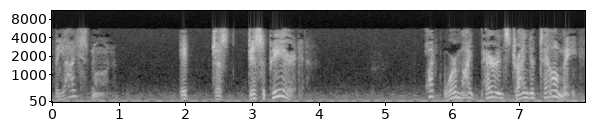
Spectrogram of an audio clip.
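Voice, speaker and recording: Determined rebel starship pilot, highish voice, dramatic radio play delivery, muffled recording, tense muttering. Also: male voice, wildly swooping pitch, takes it slowly, long pauses, soft background music, heavily acted. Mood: tense, desperate. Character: embattled male space squadron colonel, defiant, determined rebel.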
